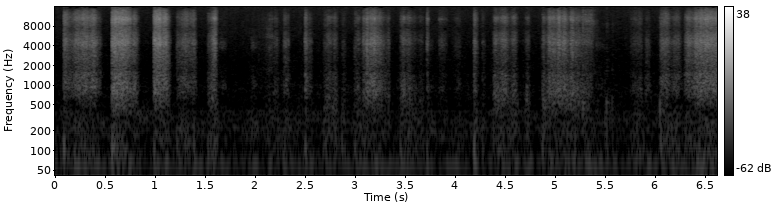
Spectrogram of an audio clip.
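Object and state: Pencil writing on paper.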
